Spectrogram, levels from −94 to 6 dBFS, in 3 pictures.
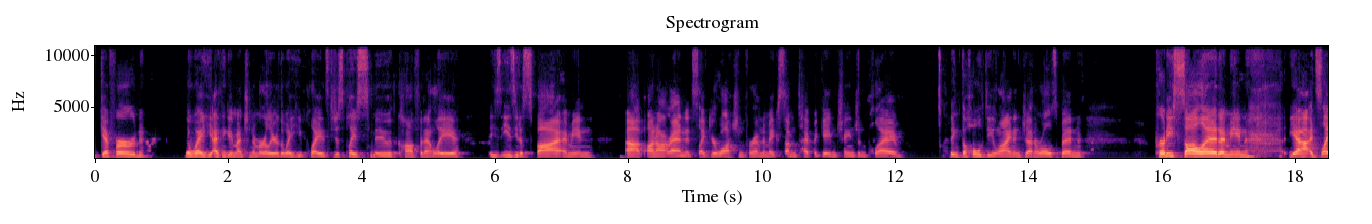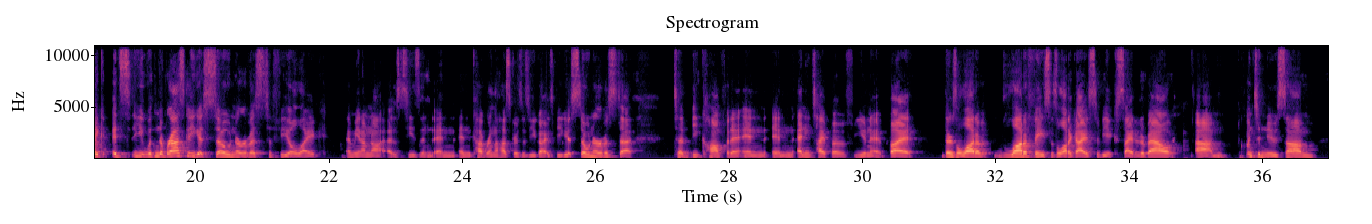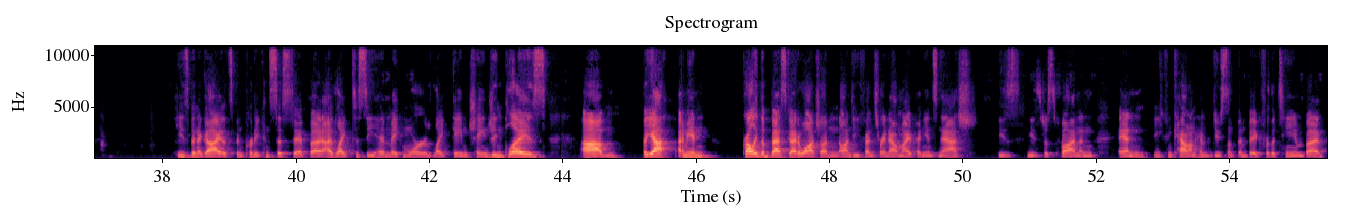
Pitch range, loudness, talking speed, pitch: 165-190 Hz, -24 LUFS, 195 wpm, 175 Hz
